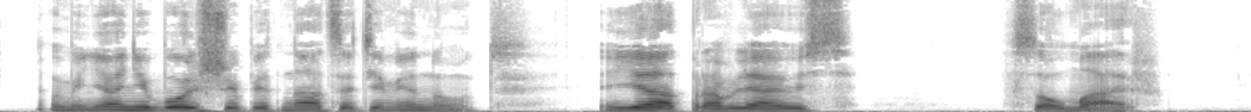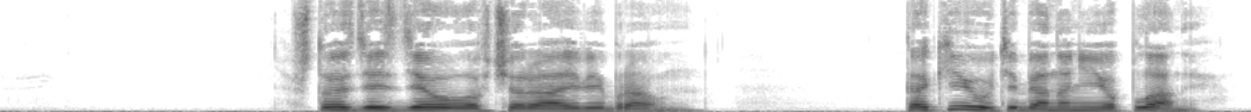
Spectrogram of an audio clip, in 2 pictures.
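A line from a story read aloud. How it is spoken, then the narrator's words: Growling. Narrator (Russian): Сразу же зарычал Макс на отца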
